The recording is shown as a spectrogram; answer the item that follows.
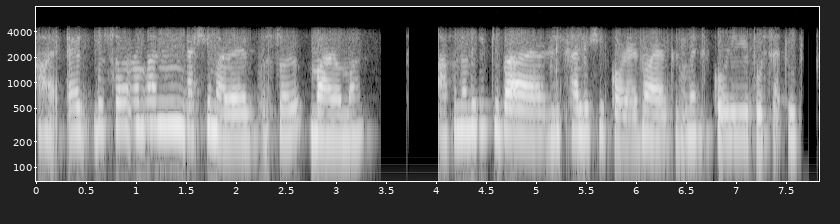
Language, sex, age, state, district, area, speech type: Assamese, female, 18-30, Assam, Udalguri, urban, conversation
